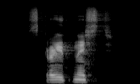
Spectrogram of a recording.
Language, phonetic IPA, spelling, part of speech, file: Russian, [ˈskrɨtnəsʲtʲ], скрытность, noun, Ru-скрытность.ogg
- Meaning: 1. secretiveness 2. secrecy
